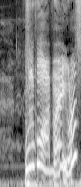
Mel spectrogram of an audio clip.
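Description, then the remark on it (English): A person imitates a dog with a Cork accent: one drawn-out, warbling vocal cry, loud, lasting about a second after a brief quiet start. “What I'm looking for is a dog with a Cork accent.”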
